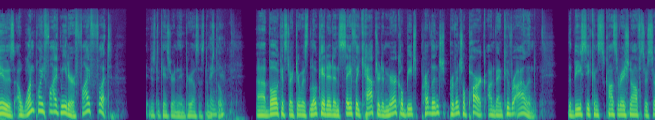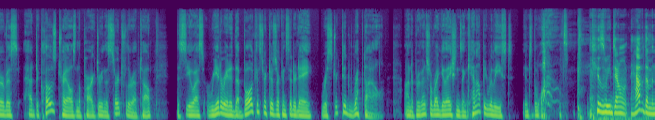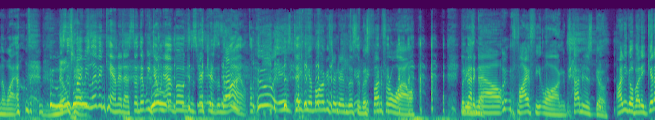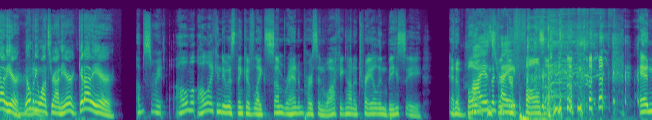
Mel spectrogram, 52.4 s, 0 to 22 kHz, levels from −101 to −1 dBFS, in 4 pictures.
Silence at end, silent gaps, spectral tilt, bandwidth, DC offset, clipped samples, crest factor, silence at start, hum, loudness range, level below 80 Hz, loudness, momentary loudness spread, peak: 0 s; 2.60-2.91 s, 5.05-5.11 s, 11.16-11.35 s, 16.51-16.63 s, 41.81-42.02 s, 47.99-48.27 s; -5 dB/octave; 17 kHz; under 0.1%; under 0.1%; 18 dB; 0 s; none; 10 LU; -36 dBFS; -19 LUFS; 14 LU; 0 dBFS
